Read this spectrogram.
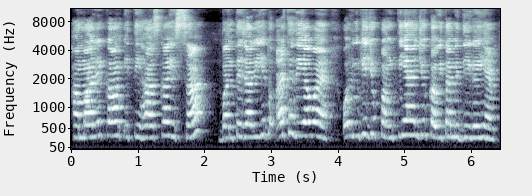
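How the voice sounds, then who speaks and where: A woman schoolteacher walks young pupils through a lesson, patiently drilling words and answering her own questions. Her voice sits high. She sounds set back from the mic in a roomy, echoing space. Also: steady tone, a little fast, recorded from a distance. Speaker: primary school Hindi teacher. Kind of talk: recorded online class lesson.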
